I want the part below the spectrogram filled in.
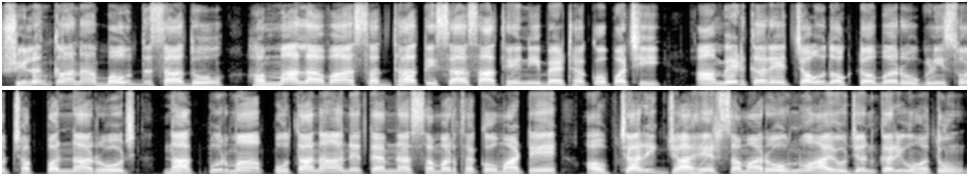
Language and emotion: Gujarati, neutral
